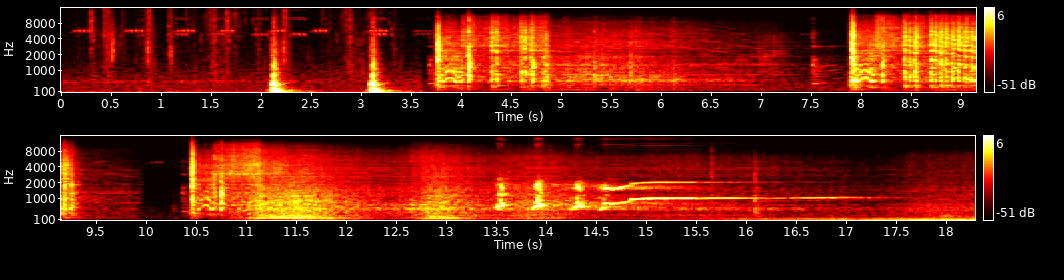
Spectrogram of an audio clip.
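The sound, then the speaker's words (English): A car engine cranks through a few sputtering attempts after some clicks, then catches and runs, revving up with a rising whine near the end. No one speaks. “Come on, help me get the car started.”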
